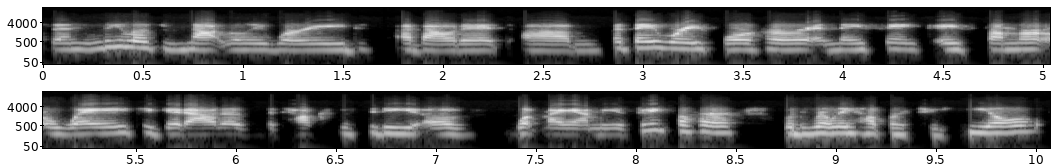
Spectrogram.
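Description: A woman's voice: mid-range voice, dry recording, narrow, tinny audio. A woman from the United States, an author talking chattily on a panel. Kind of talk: casual panel discussion.

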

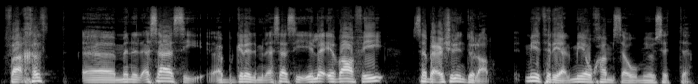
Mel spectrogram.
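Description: A man's voice: lowish voice, animated, very fast, a little mellow, no room sound, clean studio sound. A man with a Saudi Gulf accent, chatting casually about games, rambling with many fillers and restarts. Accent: Gulf Arabic, Saudi. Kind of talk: casual gaming chat.

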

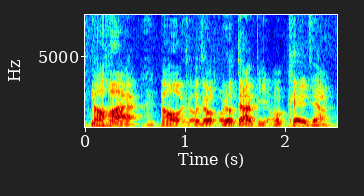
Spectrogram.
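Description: Guy rambling a story quick on a podcast, keeps repeating himself, laughs a lot. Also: medium pitch, fairly bright tone. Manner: fast, repeats words, laughs often. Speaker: podcast co-host. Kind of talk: casual storytelling chat.

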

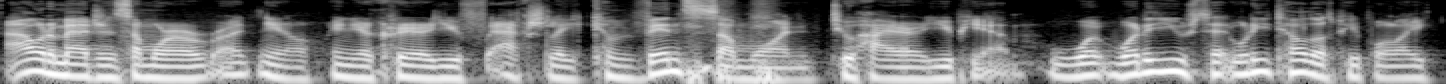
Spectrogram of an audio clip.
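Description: A man's voice: mid-range voice, fast talker, few pauses. Chatty man hosting a casual podcast. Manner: chatty, asks loose rambling questions. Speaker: podcast host.

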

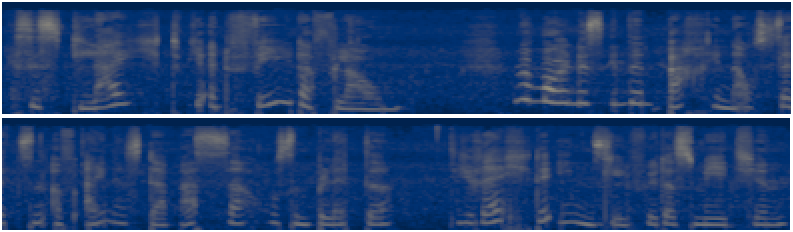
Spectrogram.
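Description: A bossy old mother toad from a storybook, ugly and plotting, who croaks her orders in a shrill, high voice that swoops all over the place. Her fussy delivery sounds a little off-mic, as a woman reading the tale puts her on. She drawls slowly. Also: animated, darkish tone, a little hiss or hum, rough recording. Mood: scheming. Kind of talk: storybook character voice.

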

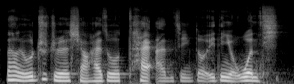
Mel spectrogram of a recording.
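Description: A woman co-hosting a podcast, a mother telling a family story in an animated way, laughing often. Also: low voice, fast. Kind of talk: casual storytelling.

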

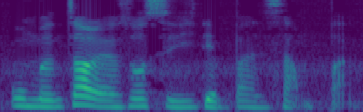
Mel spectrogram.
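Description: A woman with a Taiwanese Mandarin accent, co-hosting a casual chat podcast and telling a work story in a lively way. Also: fairly low pitch, rapid-fire. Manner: lively storytelling, acting out quoted dialogue. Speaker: podcast co-host.

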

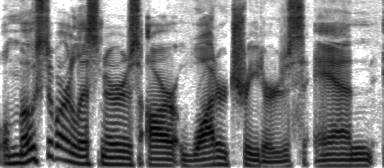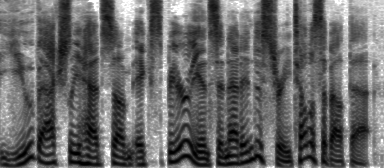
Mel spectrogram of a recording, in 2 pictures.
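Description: A man's voice: mid-range voice, very animated, moderate pace, few pauses. A man hosting a podcast, introducing his guest and asking questions in an upbeat, enthusiastic way. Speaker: podcast host. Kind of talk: podcast interview.

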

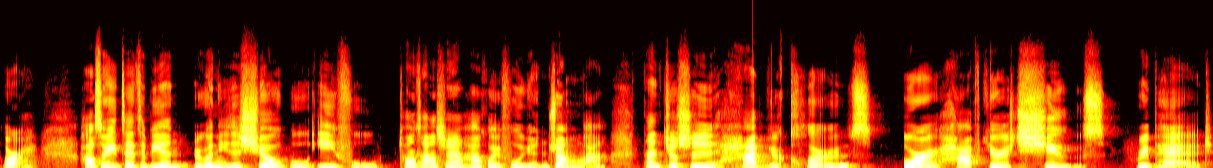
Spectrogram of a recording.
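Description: Young woman, podcast English tutor, slightly high voice, casual Mandarin explanations with slow careful English read-outs. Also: lively intonation, sharp tone. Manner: reads English sentences slowly and clearly, explains in Mandarin. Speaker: podcast host and English teacher.

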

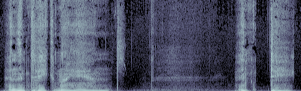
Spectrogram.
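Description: A man whispering softly and soothingly very close to the mic in an ASMR massage roleplay. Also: extremely low pitch, level tone, husky. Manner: soft whispering, slow and soothing. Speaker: ASMR performer.

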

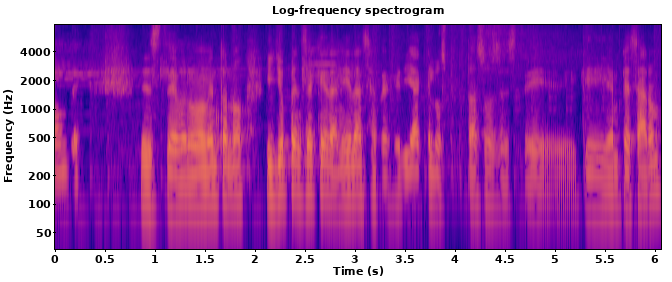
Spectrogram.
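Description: A Mexican man giving casual wrestling commentary as a panelist, often pausing to search for his words. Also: lowish voice, mellow, muffled recording. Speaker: podcast panelist.

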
